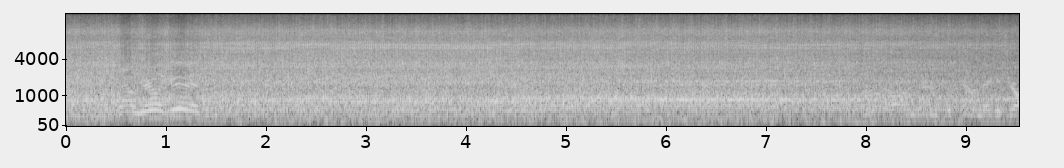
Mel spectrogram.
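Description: A Freightliner Cascadia truck engine idles steadily after starting, a loud, continuous diesel rumble with a brief burst of voice near the start.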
